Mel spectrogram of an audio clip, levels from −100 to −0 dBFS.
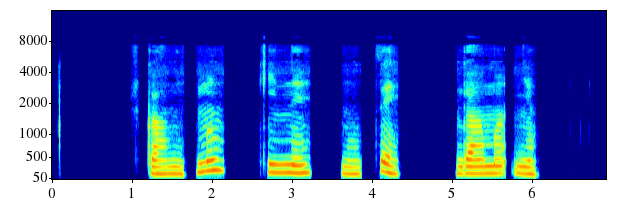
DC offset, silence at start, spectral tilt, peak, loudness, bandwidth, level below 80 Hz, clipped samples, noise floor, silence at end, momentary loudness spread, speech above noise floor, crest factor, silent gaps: under 0.1%; 1.2 s; -9 dB/octave; -12 dBFS; -28 LUFS; 7.6 kHz; -72 dBFS; under 0.1%; under -90 dBFS; 0.9 s; 14 LU; over 63 dB; 18 dB; 1.69-1.80 s, 2.17-2.58 s, 3.26-3.60 s, 3.89-4.04 s, 4.36-5.04 s, 5.68-5.74 s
